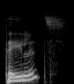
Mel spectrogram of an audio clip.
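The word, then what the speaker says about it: phthalates: mention are phits and you write that pH t h a l a t s but you pronounce it tets um these are substances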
